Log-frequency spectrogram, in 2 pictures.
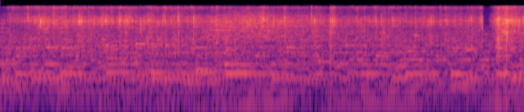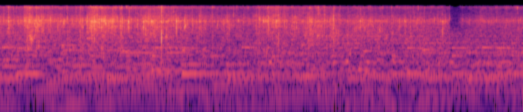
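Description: Steamed chaulai saag rikwach pieces shallow-frying in hot oil in a frying pan, a steady sizzle as they are laid in, under background music.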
